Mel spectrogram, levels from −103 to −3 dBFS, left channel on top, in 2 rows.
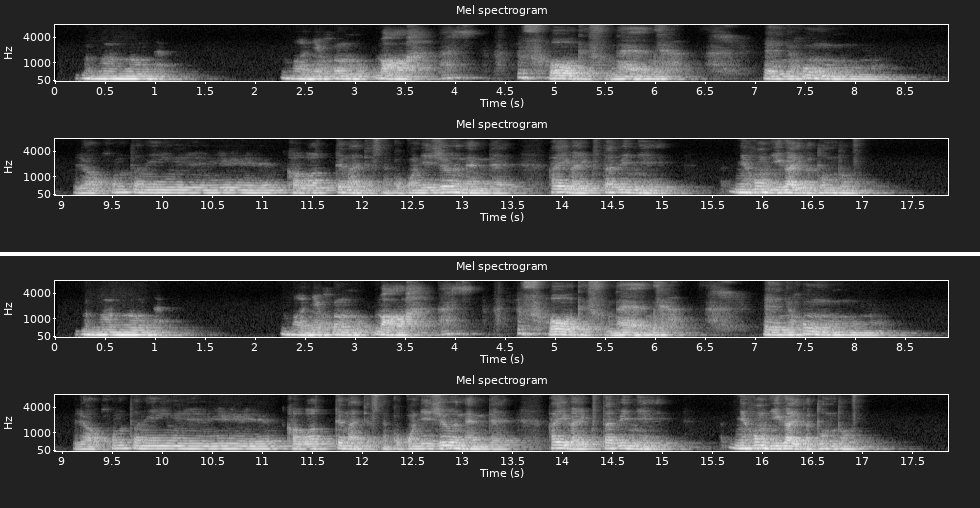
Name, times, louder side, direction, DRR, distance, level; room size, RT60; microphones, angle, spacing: voice 1, 0.2-1.1 2.3-4.1 4.6-6.2 6.5-6.8 7.1-8.3 9.1-13.5 13.9-15.1 15.7-16.9, right 1 dB, 50° right, 3 dB, 0.4 m, -19 dB
2.9 x 2.7 x 2.2 m, 0.66 s
head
